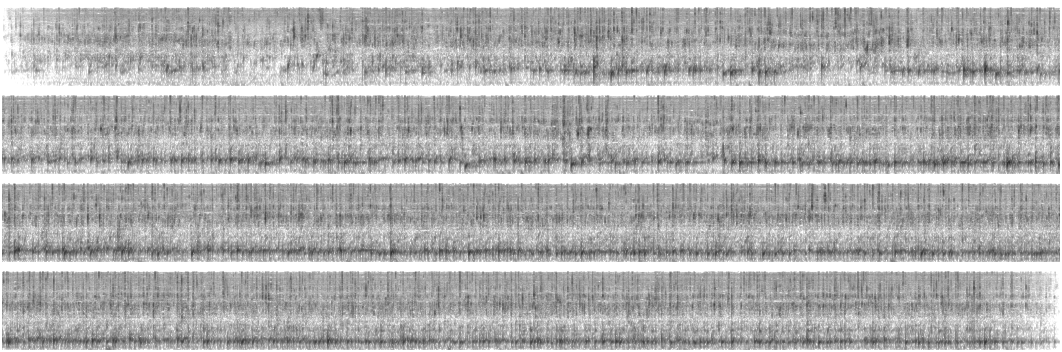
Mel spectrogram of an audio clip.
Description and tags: Filling sink with water from water faucet. Close recording.
Bathroom, Field-recording, Filling, Sink, Water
